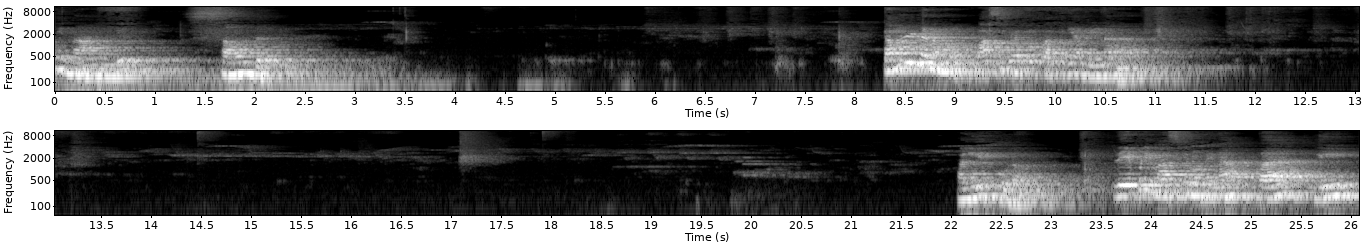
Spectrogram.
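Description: A man speaks loudly and calmly, as if teaching, in an echoing room.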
